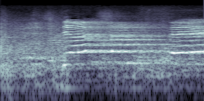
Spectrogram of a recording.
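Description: A child's very high-pitched voice giving two long, level cries, each about a second, over other voices in a large hall.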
